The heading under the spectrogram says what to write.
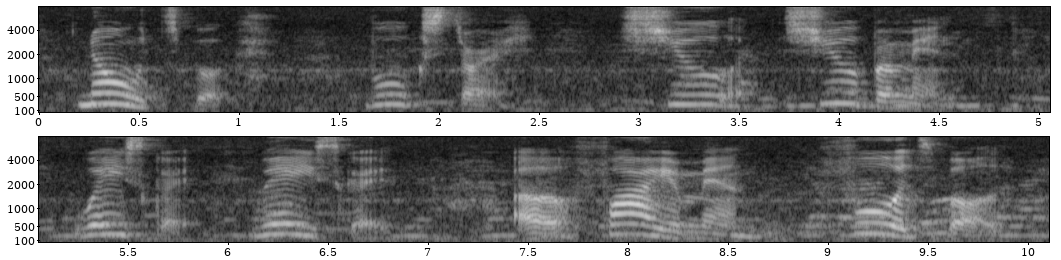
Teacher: the stress placement is the first term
